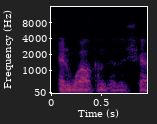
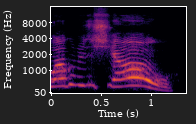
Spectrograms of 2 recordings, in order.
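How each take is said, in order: First: It is said in a deep, fancy voice. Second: It is said in a light, casual voice.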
